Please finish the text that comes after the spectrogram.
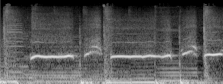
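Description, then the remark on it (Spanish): A person whistles a short song melody, a clear sustained tone with a few rising slides, over low accompanying musical tones; fairly loud, with no talking. “Pero un silbido, pero había que tener un buen silbador, como pueden ver, yo no, soy un buen silbador.”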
